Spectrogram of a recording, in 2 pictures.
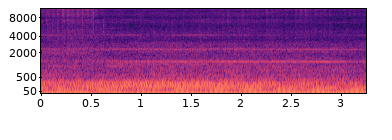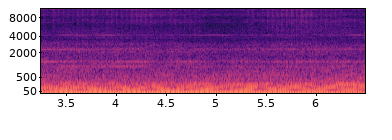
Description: This is our basement noisy washing machine.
